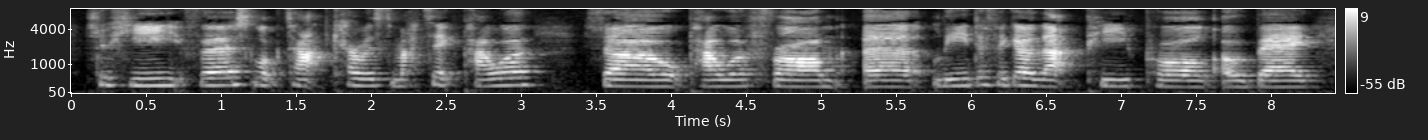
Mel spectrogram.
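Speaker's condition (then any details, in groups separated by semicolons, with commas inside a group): No condition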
